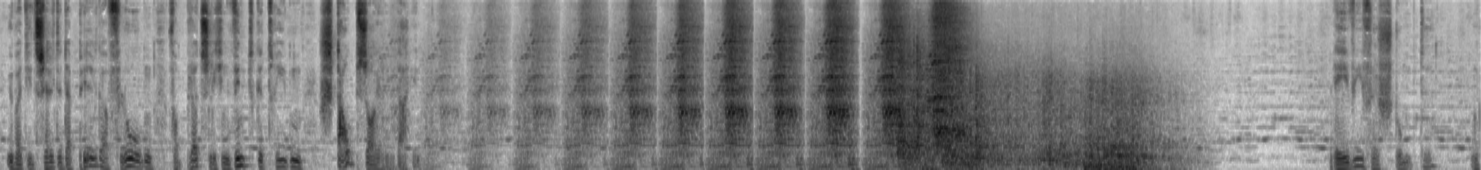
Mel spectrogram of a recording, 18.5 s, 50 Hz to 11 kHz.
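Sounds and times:
speech: 0:00.1 - 0:07.4, 0:16.7 - 0:18.5
steady rhythmic pulsing: 0:04.8 - 0:12.7
thunder rolling in a thunderstorm over Jerusalem: 0:08.2 - 0:15.2.

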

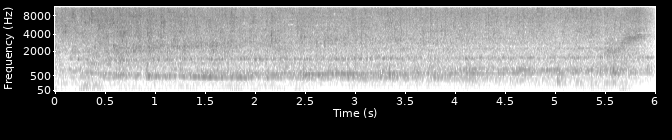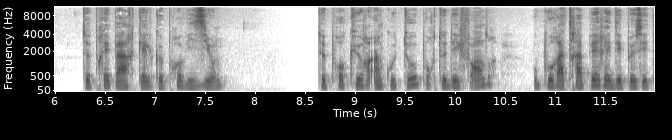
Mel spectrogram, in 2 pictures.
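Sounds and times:
water filling a flask: 0:00.0 - 0:06.1
speech: 0:06.3 - 0:07.8, 0:08.6 - 0:11.9.

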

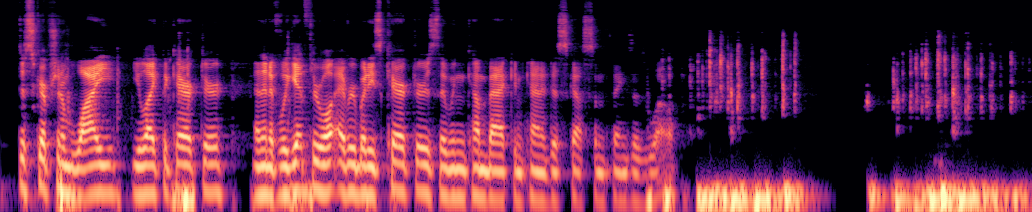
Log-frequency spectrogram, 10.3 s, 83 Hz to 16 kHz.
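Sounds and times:
speech: 0:00.2 - 0:07.0
typing on a computer keyboard: 0:06.6 - 0:08.0, 0:08.7 - 0:10.3.

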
